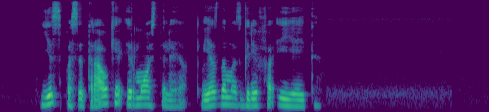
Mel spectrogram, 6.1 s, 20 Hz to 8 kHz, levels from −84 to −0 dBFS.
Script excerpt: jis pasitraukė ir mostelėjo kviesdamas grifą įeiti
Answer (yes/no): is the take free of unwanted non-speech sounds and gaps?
yes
